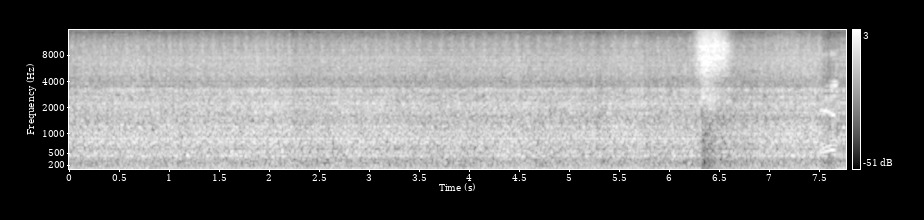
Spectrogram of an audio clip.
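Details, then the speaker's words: Commercial truck air brake test during CDL in-cab inspection: buzzer at 60 psi, pressure built to 120 psi; steady diesel idle then one sharp air hiss as the governor cuts out; normal. "Now I will go to 120 and you'll hear my governor kick in. It will make a noise. You'll hear it."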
